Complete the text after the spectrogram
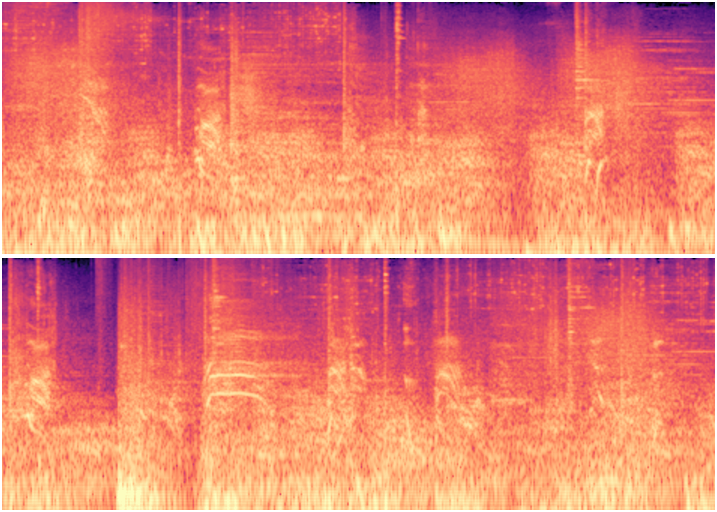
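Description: Magic spells whoosh and chime.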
